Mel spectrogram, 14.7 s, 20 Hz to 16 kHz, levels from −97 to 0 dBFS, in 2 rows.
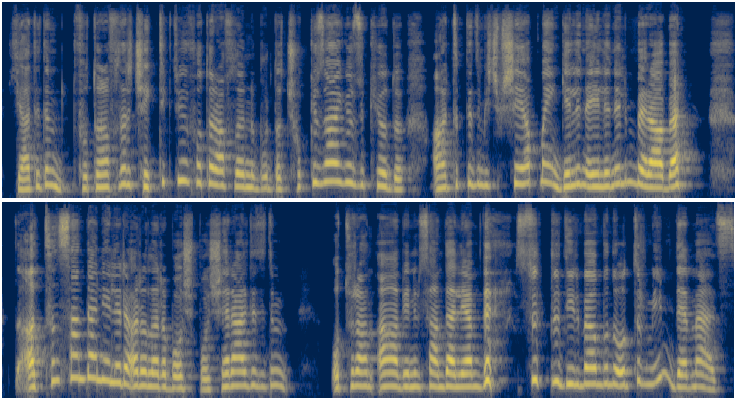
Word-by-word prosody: Ya, 195 0 -1
dedim, 255 -1 -2 0.2
"Fotoğrafları 235 +6 -2
çektik 280 +7 -3
düğün 360 -1 +1
fotoğraflarını 265 -9 -1
burada, 205 -1 -6
çok 230 +2 -10
güzel 335 +1 +2
gözüküyordu." 265 -10 -3 0.2
Artık 225 +7 -3
dedim, 280 -2 -4
"Hiçbir 265 +2 -6
şey 300 - +1
yapmayın, 310 -4 -2
gelin 260 +4 +1
eğlenelim 255 +6 +1
beraber. 235 0 +7 0.7
Atın 235 +9 +1
sandalyeleri 370 -5 +2
aralara 250 -3 +2
boş 215 -1 -2
boş." 195 +2 -5
Herhâlde 260 +2 0
dedim, 250 0 -9 0.4
oturan 255 +3 -1
"A, 245 0 +2
benim 245 0 0
sandalyem 240 0 +3
de 365 - +7 0.2
süslü 360 -4 -1
değil, 290 -1 0
ben 295 0 +3
buna 290 -2 0
oturmayayım." 290 - -3
demez. 230 -6 -2
255 Hz, 145 wpm, -22 LUFS, 235-295 Hz, 0.7 s, beraber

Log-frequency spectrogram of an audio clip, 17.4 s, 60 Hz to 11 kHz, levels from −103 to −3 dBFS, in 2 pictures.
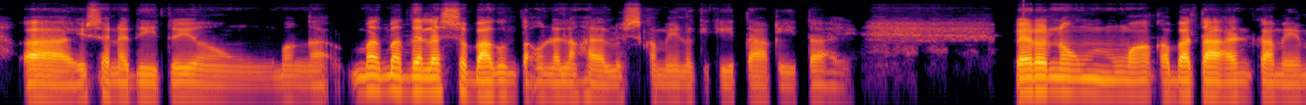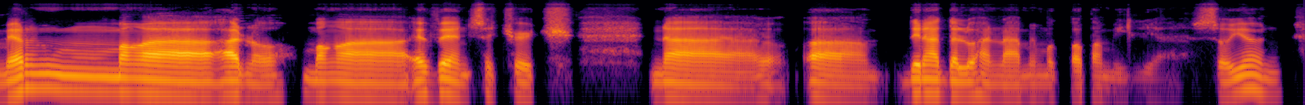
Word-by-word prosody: Ah, 90 -2 +6
isa 90 +3 -3
na 95 - -1
dito 95 0 -7
yung 85 -4 -7
mga 85 -1 -9 0.2
ma 135 +2 +3
madalas 125 -1 +3
sa - - +1
Bagong 100 0 +5
Taon 95 +1 -6
nalang 95 +1 -4
halos 85 -3 -3
kami 85 -1 -9
nagkikita-kita, 85 0 -8
eh. 75 - -27 1.1
Pero 120 +1 +8
nung 120 -1 0 0.3
mga 105 0 0
kabataan 100 -1 +4
kami, 90 -1 -2
merong 145 +9 +1 0.5
mga 115 -2 +5 0.6
ano, 90 0 -9
mga 100 -1 -1 0.5
event 100 -2 +1
sa - - -7
church - - -7 0.5
na, 95 0 0 0.8
um, 85 -3 -2 0.2
dinadaluhan 105 -4 0
naming 85 0 -8
magpapamilya, 75 -3 -13 0.2
so 100 - -9
yun. 125 -6 -7
95 Hz, 120 wpm, -25 LUFS, 85-105 Hz, 1.1 s, Pero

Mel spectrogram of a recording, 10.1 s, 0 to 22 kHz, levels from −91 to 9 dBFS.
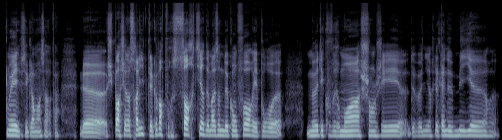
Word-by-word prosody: Oui, 145 -2 +4
c'est 130 -4 -6
clairement 120 +1 -2
ça. - - -7
Enfin - - -13 0.4
le 115 -1 +2
je 125 - -8
suis - - -4
parti 145 -1 +4
en - - +1
Australie, 150 +5 +2
quelque 135 -4 -1
part, 165 0 +3
pour 125 -1 -9
sortir 160 +4 +4
de 145 - 0
ma 140 0 +2
zone 140 0 -1
de 135 - +3
confort 140 +1 0
et 120 - 0
pour, 125 -1 -3
heu, - - -2 0.5
me 135 +1 0
découvrir 135 -2 -6
moi, 135 +1 +4
changer, 135 0 -2
heu, - - -9
devenir 130 +2 -9
quelqu'un 135 +1 -2
de 135 -1 0
meilleur, 130 -1 -2
heu, 125 - -13
135 Hz, 195 wpm, -22 LUFS, 130-140 Hz, 0.5 s, Oui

